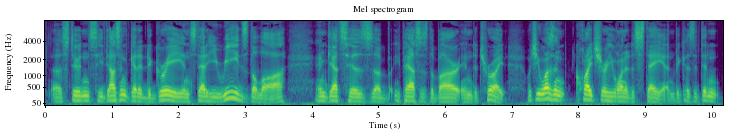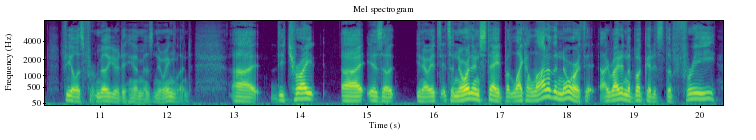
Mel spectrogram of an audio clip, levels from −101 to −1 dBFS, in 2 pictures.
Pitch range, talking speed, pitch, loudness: 100-125 Hz, 210 wpm, 110 Hz, -20 LUFS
